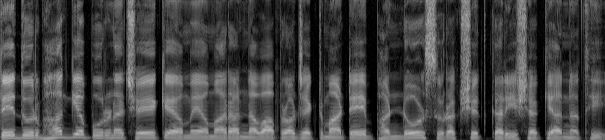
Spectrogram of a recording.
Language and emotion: Gujarati, sad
